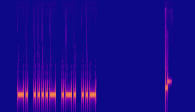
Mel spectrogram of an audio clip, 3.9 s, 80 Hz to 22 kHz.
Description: Morse code, heard as a keyed tone, about 30 wpm, 700 Hz. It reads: N4RU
